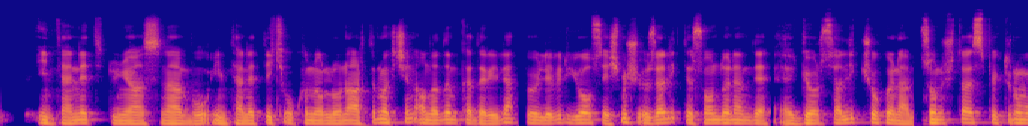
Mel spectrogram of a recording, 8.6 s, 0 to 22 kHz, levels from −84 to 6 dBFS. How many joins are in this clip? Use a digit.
1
